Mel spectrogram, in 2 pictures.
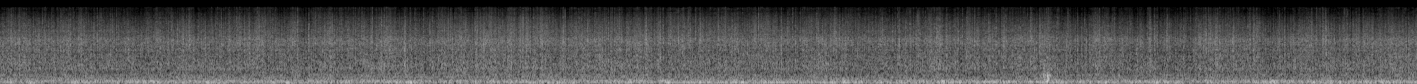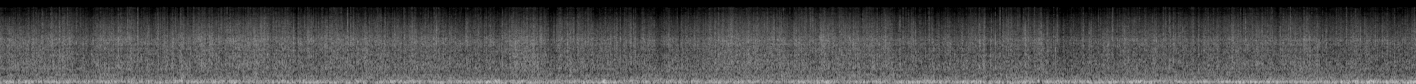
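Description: Heavy rain drumming steadily on a moving car's roof and windscreen, heard from inside the cabin, over the low drone of the car on the road.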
